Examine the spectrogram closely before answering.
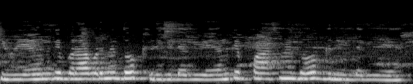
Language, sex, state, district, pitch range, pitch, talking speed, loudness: Hindi, female, Uttar Pradesh, Saharanpur, 225-270 Hz, 245 Hz, 275 wpm, -15 LUFS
